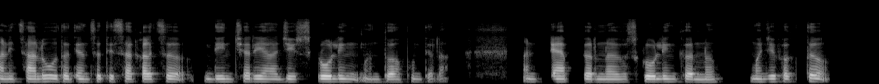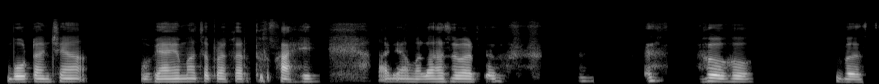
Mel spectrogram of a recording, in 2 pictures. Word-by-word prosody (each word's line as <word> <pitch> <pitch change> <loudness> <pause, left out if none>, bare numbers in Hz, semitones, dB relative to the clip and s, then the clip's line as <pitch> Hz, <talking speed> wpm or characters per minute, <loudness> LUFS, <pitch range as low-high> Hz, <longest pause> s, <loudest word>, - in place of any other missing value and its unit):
आणि 125 0 -1
चालू 130 +2 +1
होतं 135 -1 +2
त्यांचं 130 0 -1
ते 130 - -1
सकाळचं 125 0 0 0.3
दिनचर्या 130 0 0
जी 125 -1 -1
स्क्रॉलिंग 130 -1 +4
म्हणतो 120 0 -2
आपण 120 +1 -10
त्याला. - - -11 0.8
आणि 130 -2 -4 0.2
टॅप 130 0 +4 0.2
करणं, 120 -1 0
स्क्रॉलिंग 130 0 +2
करणं 115 -2 +2 0.4
म्हणजे 130 0 0
फक्त 130 +3 0 0.8
बोटांच्या 135 +2 +3 0.7
व्यायामाचा 135 +1 +2
प्रकार 130 0 0
तर - - -5 0.2
आहे 135 - +1 0.7
आणि 135 +1 -2
आम्हाला 130 0 +1
असं 135 +1 0
वाटतं 135 +1 +2 2.1
हो. 145 -2 +8
हो. 130 -1 +1 1.0
बस. 120 -2 0
130 Hz, 105 wpm, -23 LUFS, 125-135 Hz, 2.1 s, हो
